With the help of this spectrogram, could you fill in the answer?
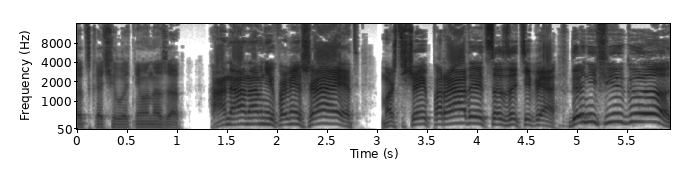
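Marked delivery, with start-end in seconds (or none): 1.3-4.8 high-pitched insistent hollering; yelling. A narrator's reading. Coach persuading retreating student, yelling. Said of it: "продолжил вопить он". 4.9-5.9 very high, loud refusal; yelling. A narrator's reading. Student keeping his distance, yelling. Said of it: "заорал я".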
